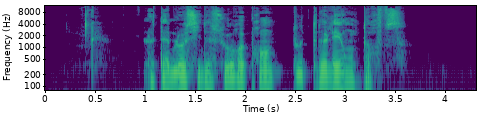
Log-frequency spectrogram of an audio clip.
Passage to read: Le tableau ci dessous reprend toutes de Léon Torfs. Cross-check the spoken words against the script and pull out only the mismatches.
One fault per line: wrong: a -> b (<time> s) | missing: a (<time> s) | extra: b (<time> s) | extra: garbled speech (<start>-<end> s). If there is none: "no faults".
no faults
